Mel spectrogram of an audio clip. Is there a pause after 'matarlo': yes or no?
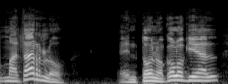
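yes. There is a pause after matarlo.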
